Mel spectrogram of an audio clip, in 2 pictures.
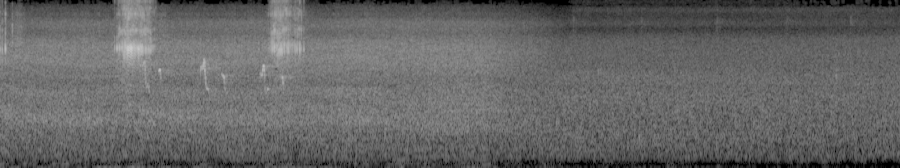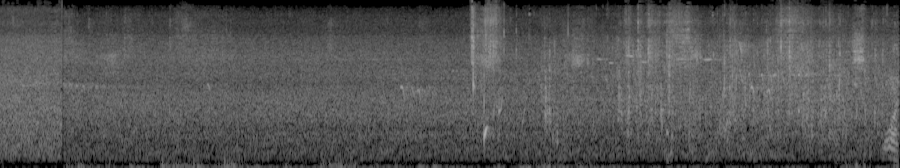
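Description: Shallow creek water running over stones: a steady rush, louder for the first few seconds and softer later, with one sharp click about fourteen seconds in.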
